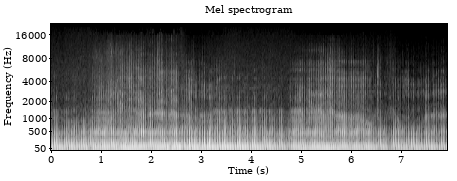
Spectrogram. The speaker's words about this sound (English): And I, over about an hour, very slowly lowered the boom down to within about 3 feet of this animal's head. And then I recorded this remarkable close-up purring sound, which wasn't even audible where we were 10, 12 yards away.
